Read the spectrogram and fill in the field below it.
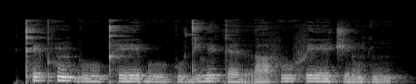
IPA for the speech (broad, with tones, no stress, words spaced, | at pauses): kʼɪ˦pʰũ˦ ɡ͡buː˨ kʰeː˦ɓuː˨ku˨di˦ lɪ˦kɛ˨ ra˨fu˦feː˦t͡ʃɪ˨ ɾũ˨kĩ˨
